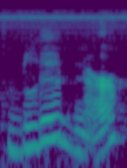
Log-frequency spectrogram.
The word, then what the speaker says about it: Bloedner: Private August Bloedner, as it's pronounced, we learned, of the 32nd, carved a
